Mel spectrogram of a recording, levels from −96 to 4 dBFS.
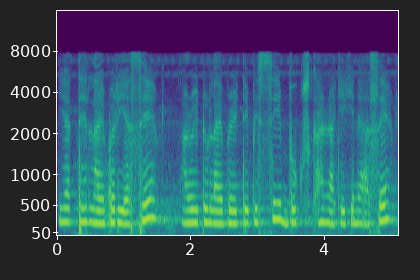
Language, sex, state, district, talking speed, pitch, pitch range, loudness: Nagamese, female, Nagaland, Dimapur, 140 wpm, 215 Hz, 205-240 Hz, -16 LUFS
